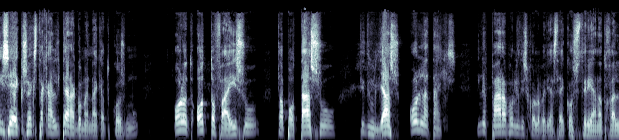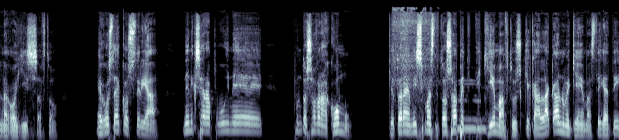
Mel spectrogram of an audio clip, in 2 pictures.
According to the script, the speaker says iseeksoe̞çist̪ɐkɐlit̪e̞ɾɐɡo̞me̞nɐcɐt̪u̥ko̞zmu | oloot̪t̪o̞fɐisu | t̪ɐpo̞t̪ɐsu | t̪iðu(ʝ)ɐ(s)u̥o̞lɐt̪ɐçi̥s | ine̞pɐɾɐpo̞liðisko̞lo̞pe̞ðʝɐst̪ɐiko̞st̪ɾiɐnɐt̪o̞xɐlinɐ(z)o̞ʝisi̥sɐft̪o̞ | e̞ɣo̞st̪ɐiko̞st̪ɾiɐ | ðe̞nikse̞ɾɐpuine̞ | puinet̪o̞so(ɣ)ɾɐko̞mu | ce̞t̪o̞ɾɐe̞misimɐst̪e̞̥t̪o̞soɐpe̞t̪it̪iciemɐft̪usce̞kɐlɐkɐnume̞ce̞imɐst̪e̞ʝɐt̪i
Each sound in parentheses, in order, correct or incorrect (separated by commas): incorrect, correct, incorrect, incorrect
